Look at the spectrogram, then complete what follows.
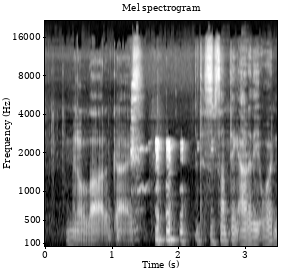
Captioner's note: chuckling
